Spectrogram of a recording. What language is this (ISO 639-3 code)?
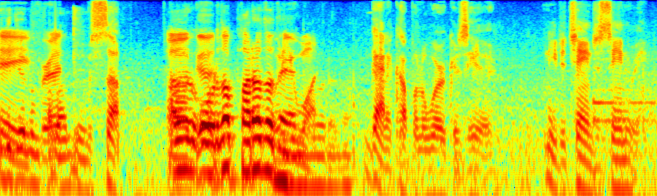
tur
